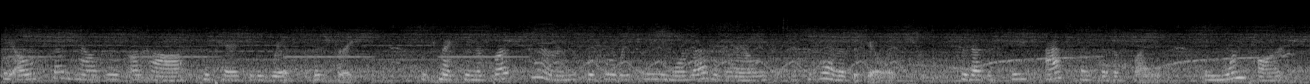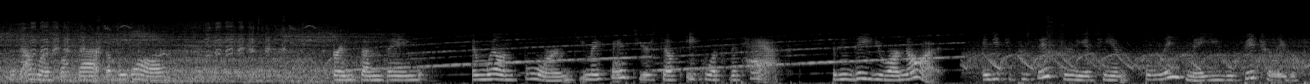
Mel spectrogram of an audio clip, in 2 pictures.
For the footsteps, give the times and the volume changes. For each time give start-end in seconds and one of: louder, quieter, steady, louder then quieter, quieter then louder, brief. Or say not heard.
not heard.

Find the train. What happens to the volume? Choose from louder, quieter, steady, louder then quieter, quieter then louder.
steady.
